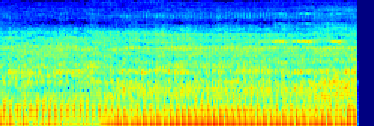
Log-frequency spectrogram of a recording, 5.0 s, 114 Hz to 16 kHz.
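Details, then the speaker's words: 2008 Honda TMX155 CDI motorcycle after rebuild with original parts (bearing, conrod, timing): even steady idle putter with clean low beat, no knock or rasp; previous saw-like internal knocking gone, running healthy. "okay guys Yan po napakagandang andar nawala na po ung yung kalino sa loob Yung may parang lagare pumupukpok"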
